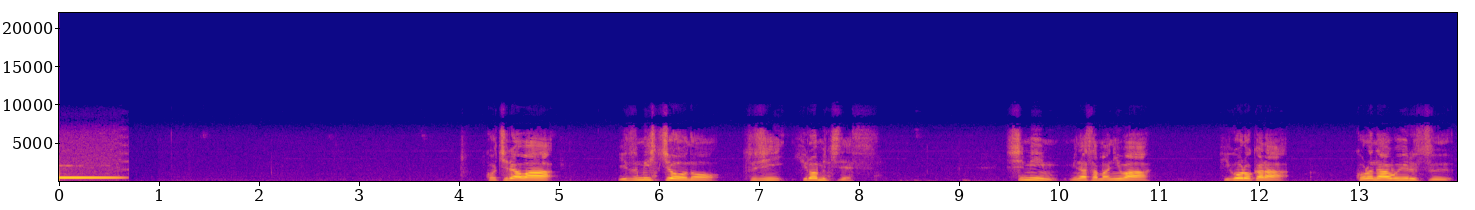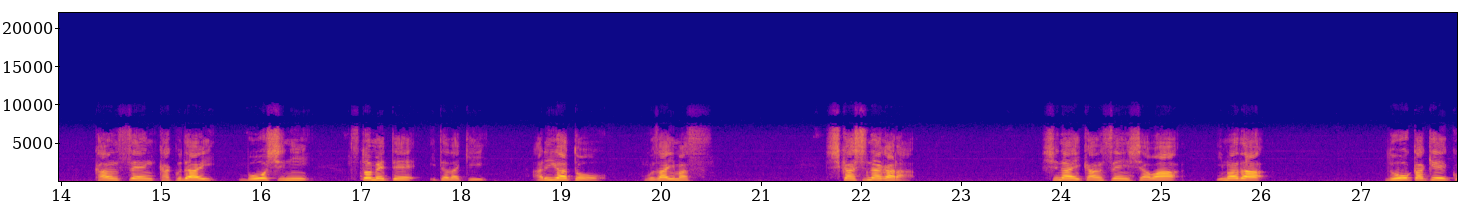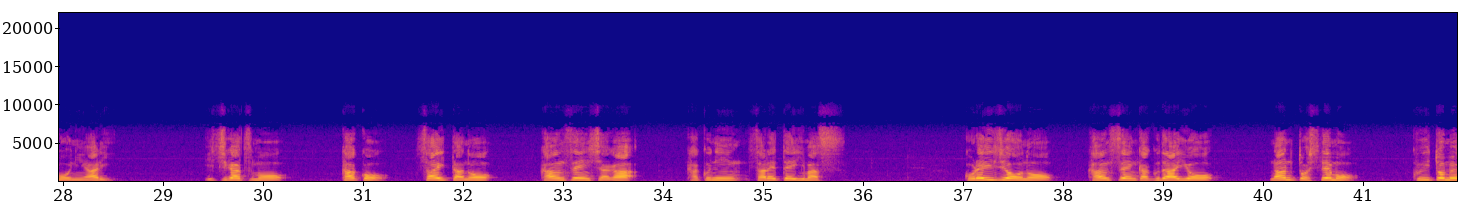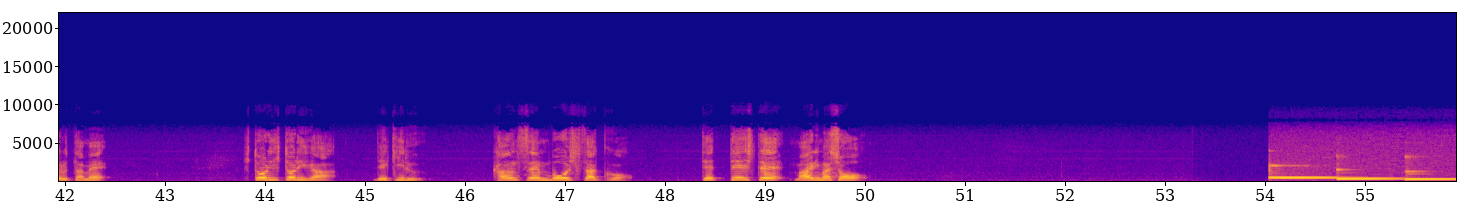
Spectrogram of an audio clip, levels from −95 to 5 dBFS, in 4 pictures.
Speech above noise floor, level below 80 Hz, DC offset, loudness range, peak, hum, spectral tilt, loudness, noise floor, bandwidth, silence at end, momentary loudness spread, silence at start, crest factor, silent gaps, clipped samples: 49 dB; -70 dBFS; under 0.1%; 5 LU; 0 dBFS; none; -5 dB/octave; -18 LUFS; -67 dBFS; 7.4 kHz; 0 s; 18 LU; 0 s; 18 dB; none; under 0.1%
